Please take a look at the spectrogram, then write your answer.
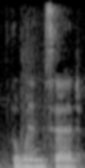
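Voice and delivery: usual speaking voice

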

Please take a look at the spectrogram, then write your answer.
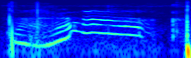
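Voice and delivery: long drawn-out, soft amazed caraca; slow, breathy wonder; astonished gasp. Real, not acted. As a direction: let it stretch in awe. Gasp at something in game.

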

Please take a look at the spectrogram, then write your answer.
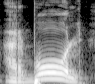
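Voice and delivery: "árbol" said as ar-BOL, stress on bol; wrongly stressed word. Shown as a demonstration. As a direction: put the weight of árbol on the end. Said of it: "la fuerza estaría acá".

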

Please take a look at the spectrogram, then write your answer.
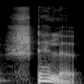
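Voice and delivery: "Stelle" with a short open e; short lax vowel. Shown as a demonstration. Lecturer reads minimal pairs, short lax vowel. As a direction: keep the e in "Stelle" brief.

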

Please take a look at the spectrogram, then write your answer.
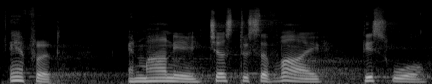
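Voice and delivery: usual speaking voice

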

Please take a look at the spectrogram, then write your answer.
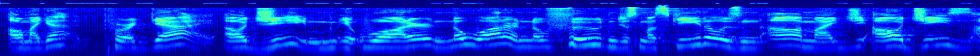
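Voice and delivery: a light mock American accent, gushing. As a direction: gush like a lightly done American tourist. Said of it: "the Americans are probably saying".

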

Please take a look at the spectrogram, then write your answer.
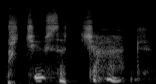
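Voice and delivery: scandalised whisper; gasping whisper. Acted. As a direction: gasp then whisper the name. Gossip gasp about producer.

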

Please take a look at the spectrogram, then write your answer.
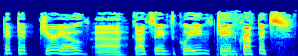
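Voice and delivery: hammed-up fake Aussie voice, really sounding English; bad Australian accent. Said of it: "Can I try my Australian accent?".

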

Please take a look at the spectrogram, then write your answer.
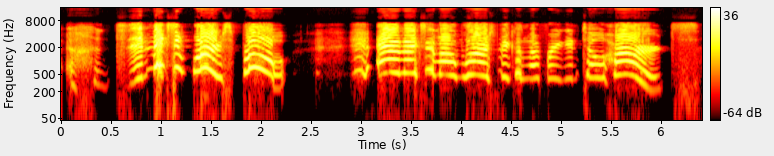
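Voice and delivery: loud, high, drawn-out whine; high tearful complaint, very slow; pained wailing. Real, not acted. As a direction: wail it out as if crying. Complaining about a hurt toe.

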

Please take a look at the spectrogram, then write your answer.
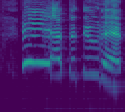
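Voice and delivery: real laughing exclamation; laughing disbelief. Real, not acted. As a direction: laugh out the words in delight. Laughing at the juke.

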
